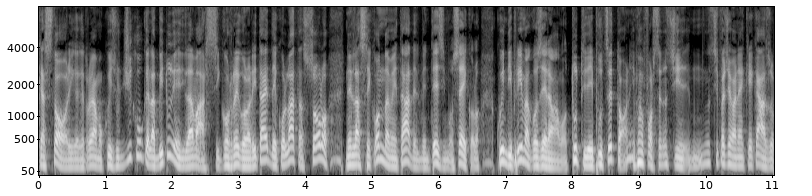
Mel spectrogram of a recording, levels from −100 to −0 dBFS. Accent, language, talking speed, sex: native, Italian, 195 wpm, male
